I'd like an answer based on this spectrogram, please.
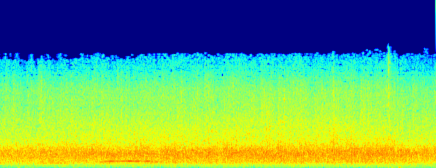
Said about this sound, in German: Das ist schon ein Applaus wert. Das hat sie live und direkt gezeichnet.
